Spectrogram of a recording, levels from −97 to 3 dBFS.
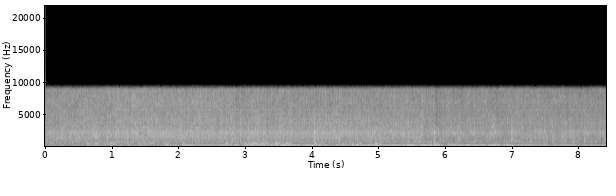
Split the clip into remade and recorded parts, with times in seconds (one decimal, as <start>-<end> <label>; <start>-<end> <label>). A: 0.0-1.6 remade; 1.6-4.9 recorded; 4.9-8.4 remade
